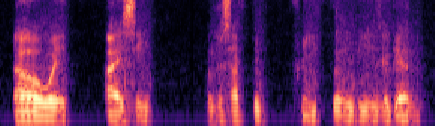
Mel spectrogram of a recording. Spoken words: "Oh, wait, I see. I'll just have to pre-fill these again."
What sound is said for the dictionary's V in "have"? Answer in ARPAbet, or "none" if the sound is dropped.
F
